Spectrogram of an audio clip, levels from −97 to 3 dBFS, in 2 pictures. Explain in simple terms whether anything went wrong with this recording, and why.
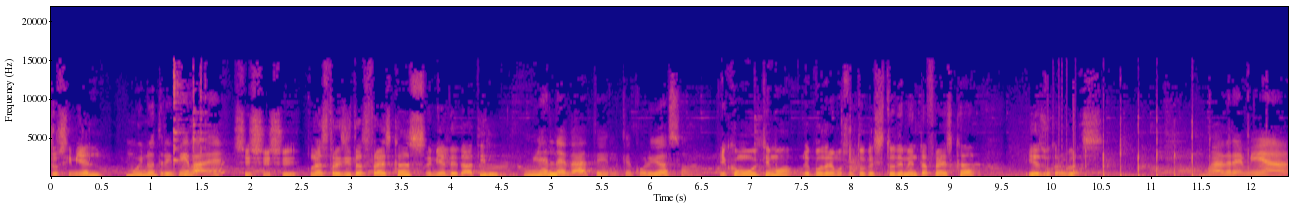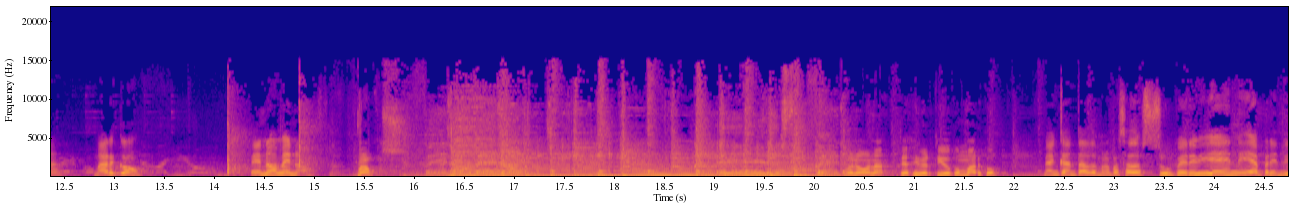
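Between 9.75 and 10.24 s there is a short burst of gritty crackle laid over the sound: processor overload crackle. The computer briefly fell behind on very small chunks of audio, around a millisecond and a half each, and missed about ten of them over that stretch. Each miss replayed a scrap of old audio with hard edges. A single dropout is one gap or click; this is a rapid run of them that stops once the load eases.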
